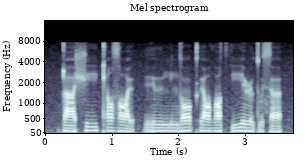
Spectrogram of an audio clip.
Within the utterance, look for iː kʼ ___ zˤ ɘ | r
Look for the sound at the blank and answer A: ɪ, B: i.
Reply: B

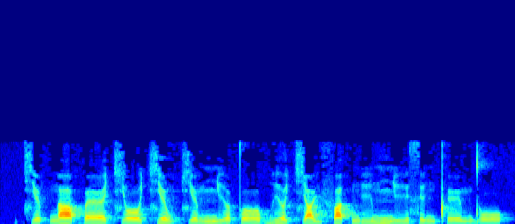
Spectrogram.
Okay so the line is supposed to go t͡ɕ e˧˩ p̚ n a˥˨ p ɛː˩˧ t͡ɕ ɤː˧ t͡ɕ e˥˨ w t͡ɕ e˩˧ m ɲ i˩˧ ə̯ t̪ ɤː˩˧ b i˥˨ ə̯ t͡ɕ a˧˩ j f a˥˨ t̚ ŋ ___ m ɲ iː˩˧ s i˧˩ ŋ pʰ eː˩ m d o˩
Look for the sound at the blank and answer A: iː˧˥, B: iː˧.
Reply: A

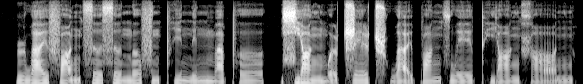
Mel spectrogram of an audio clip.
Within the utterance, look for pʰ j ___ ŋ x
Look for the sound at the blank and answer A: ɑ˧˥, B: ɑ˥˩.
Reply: A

